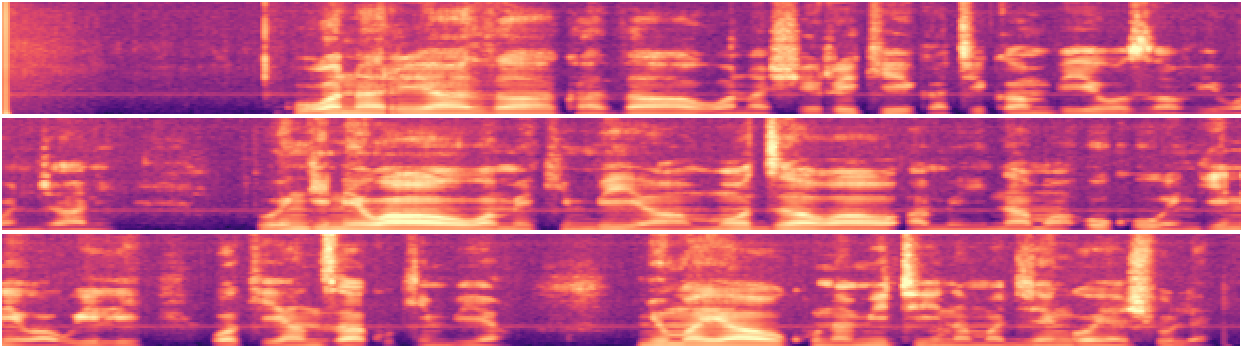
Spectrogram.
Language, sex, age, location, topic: Swahili, female, 18-24, Nairobi, education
